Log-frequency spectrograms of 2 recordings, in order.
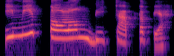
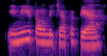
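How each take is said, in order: First: The request is said with strong emphasis. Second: The request is said flatly without emphasis. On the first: The speaker calls it right. "itu adalah penekanan" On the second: The speaker calls it wrong. "tapi bilangnya kayak gini"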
